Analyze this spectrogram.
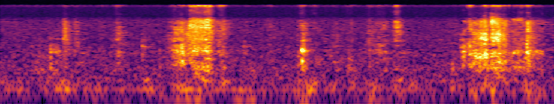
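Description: Faint rustling and rubbing of paper and cardboard being handled, in two short bursts, about two seconds in and again near the end, with a small click in between.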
